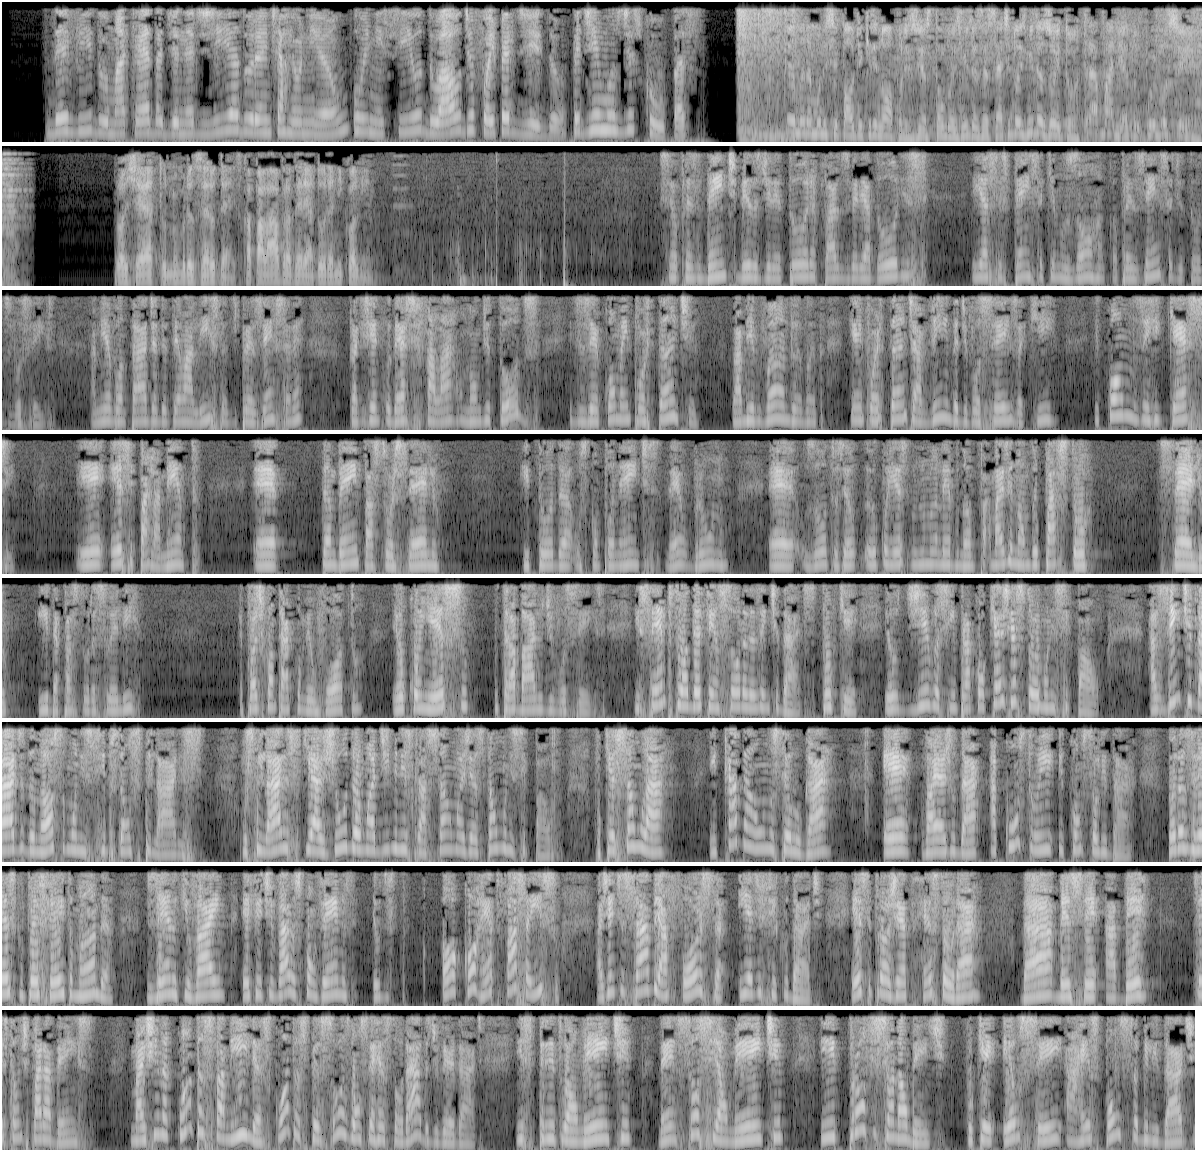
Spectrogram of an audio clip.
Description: Devido uma queda de energia durante a reunião, o inicio do áudio foi perdido.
